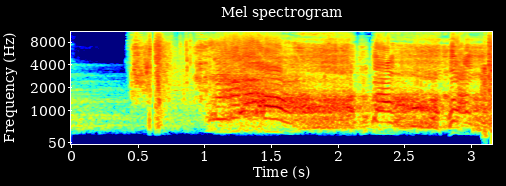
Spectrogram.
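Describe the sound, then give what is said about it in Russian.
Loud, sustained screaming from several people erupts after a brief quieter start and keeps going at full intensity, harsh and ragged, with no clear speech. “Горластые какие, ух! Вам бы в хоре петь.”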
